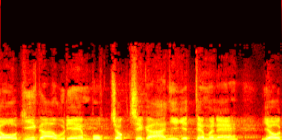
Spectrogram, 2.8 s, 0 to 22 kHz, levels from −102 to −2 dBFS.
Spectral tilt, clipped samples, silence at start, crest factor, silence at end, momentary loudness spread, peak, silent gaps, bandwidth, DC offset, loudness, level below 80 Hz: -4 dB/octave; under 0.1%; 0 s; 16 dB; 0 s; 2 LU; 0 dBFS; none; 15 kHz; under 0.1%; -17 LUFS; -54 dBFS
